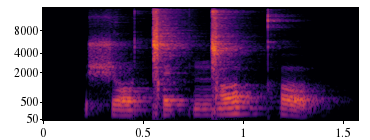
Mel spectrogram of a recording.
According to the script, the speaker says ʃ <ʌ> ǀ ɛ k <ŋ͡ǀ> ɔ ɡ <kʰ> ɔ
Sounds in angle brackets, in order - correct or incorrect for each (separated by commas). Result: incorrect, correct, correct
